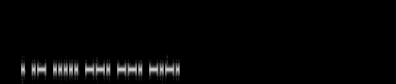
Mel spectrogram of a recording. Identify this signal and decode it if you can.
Morse code, heard as a keyed tone, about 46 wpm, 700 Hz. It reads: EA5GGC
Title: DXCC-100 Call Signs - 6 Characters - Repeated 2x - 45wpm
